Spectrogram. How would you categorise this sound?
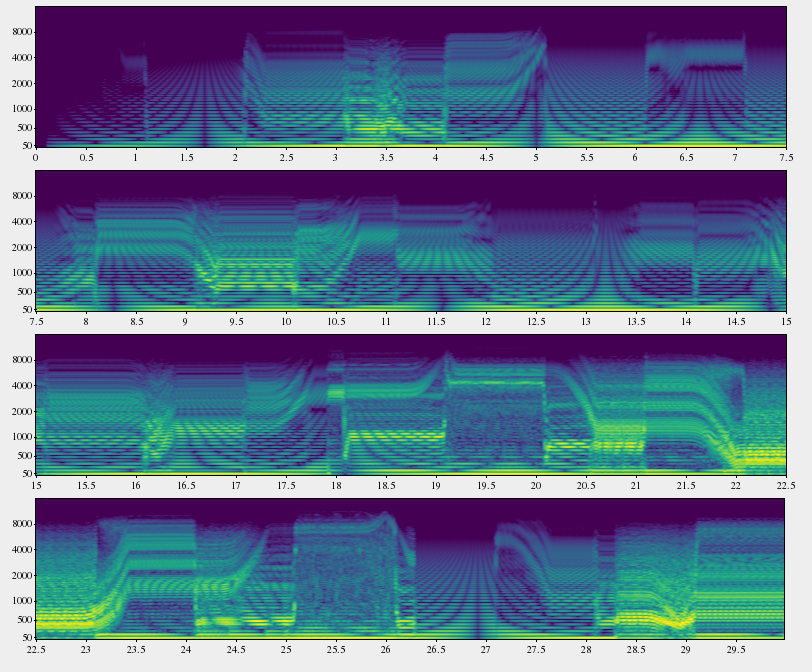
Sound effects > Electronic / Design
